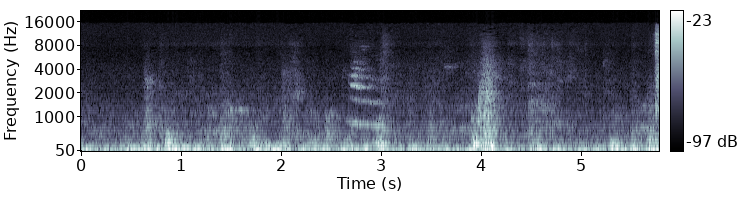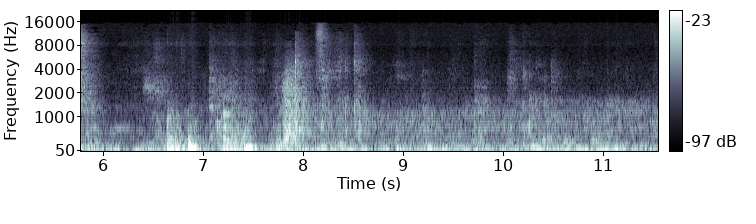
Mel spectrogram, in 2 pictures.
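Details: A baby yard cat, frightened by another cat at the door, gives brief, thin meows over a low background rumble.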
